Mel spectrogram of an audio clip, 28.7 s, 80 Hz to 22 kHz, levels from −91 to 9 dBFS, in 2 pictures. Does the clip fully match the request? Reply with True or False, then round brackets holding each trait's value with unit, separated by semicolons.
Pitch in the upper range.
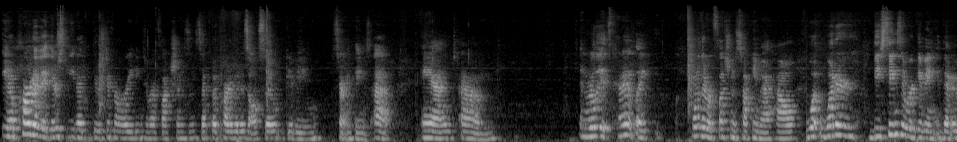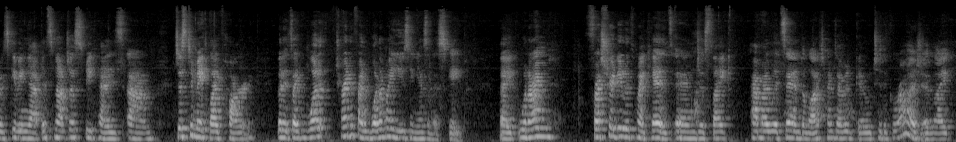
True (195 Hz)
